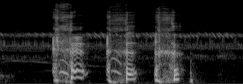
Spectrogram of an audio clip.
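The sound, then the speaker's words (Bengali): Someone coughs three times in a room. Each cough is a sharp, harsh burst, evenly spaced and loud, with no talking. “আবার সেই শব্দ না এ তো মনের ভুল নয় স্পষ্ট যেন কে কাশছে ঘরে”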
